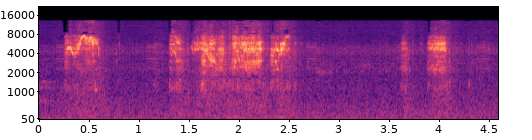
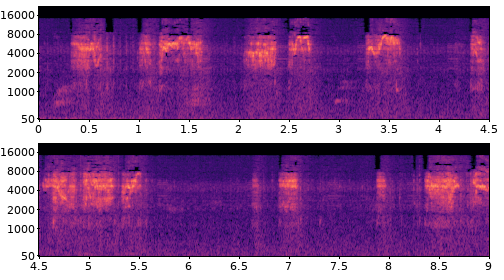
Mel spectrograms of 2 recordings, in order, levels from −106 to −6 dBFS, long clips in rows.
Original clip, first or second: first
